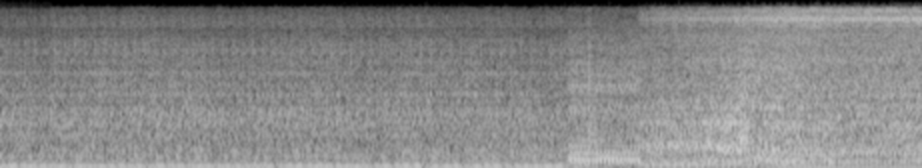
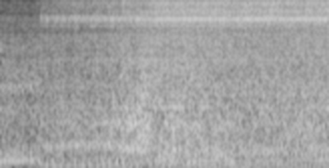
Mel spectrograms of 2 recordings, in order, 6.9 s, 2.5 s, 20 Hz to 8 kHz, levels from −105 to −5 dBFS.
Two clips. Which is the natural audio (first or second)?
first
